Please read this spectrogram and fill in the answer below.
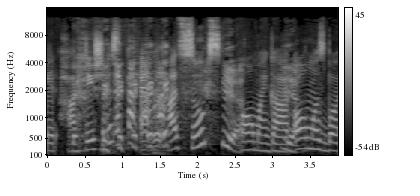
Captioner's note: all laugh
